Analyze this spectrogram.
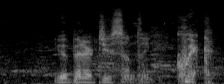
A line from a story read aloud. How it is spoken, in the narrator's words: whispered Strider in his ear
